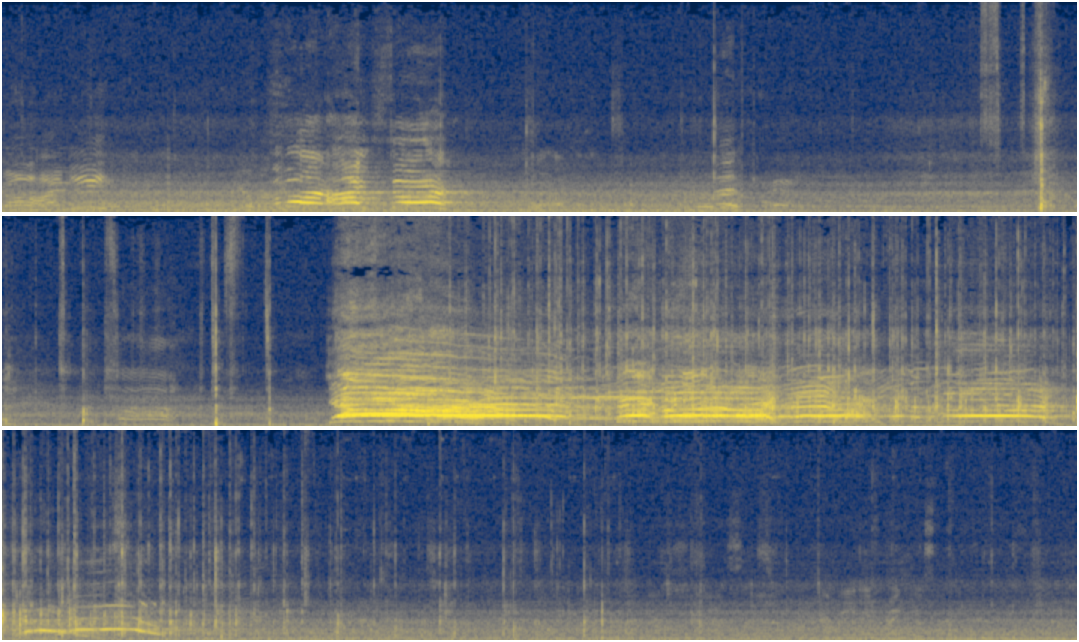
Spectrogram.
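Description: Several people shouting and cheering in high, excited voices for about six seconds in the middle, after a shorter burst of shouts a couple of seconds in. Two sharp knocks come shortly before the cheering.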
